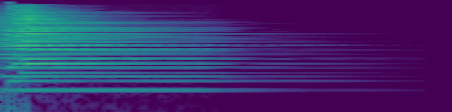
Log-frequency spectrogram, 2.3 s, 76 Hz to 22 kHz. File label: Bb Minor Major 7th Sharp 5th, Guitar; BbmM7#5 strummed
